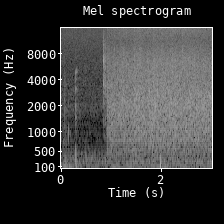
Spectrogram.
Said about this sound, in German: Ja, danke für diesen Applaus. Man könnte denken, es ist heute eine Live-Show.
